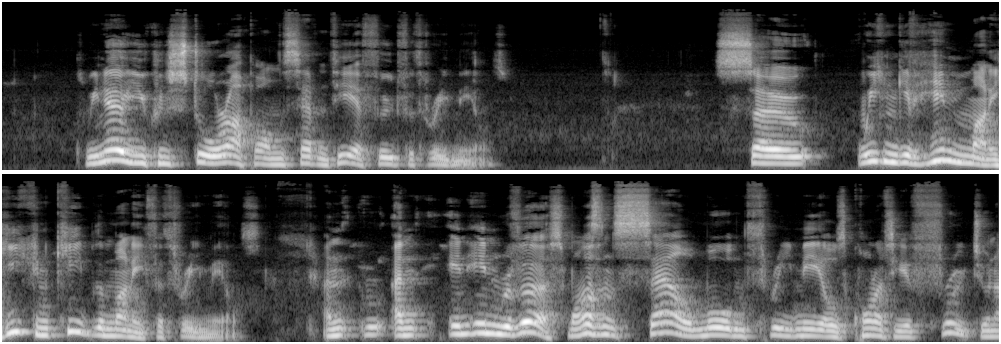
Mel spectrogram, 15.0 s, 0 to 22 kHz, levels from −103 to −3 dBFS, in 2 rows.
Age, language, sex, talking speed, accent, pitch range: 40-59, English, male, 180 wpm, British, 140-180 Hz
